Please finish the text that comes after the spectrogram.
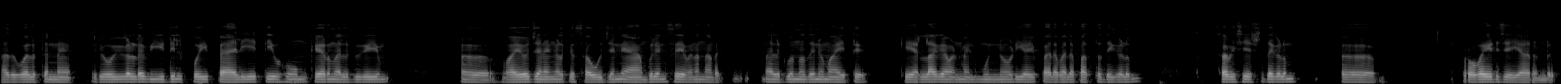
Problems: low volume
